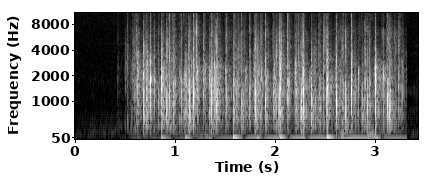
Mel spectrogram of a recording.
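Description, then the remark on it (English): A burst of applause from a small group, dense overlapping claps lasting about three seconds at steady moderate loudness, then stopping abruptly. No one speaks. “But I've got some winners here. Yeah, some claps for the week.”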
